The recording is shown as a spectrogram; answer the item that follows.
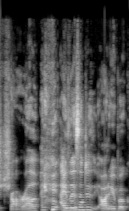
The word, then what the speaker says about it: Shara: wheeler by casey mcquisten i am so sorry for calling it sarah wheeler for so long it is chara i listened to the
